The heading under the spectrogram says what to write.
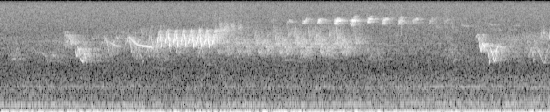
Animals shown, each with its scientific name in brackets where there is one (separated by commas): Blackburnian Warbler (Setophaga fusca), Ovenbird (Seiurus aurocapilla), Black-throated Blue Warbler (Setophaga caerulescens), Blackpoll Warbler (Setophaga striata), Red-eyed Vireo (Vireo olivaceus)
